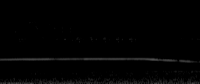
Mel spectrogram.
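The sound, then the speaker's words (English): A sheriff's police car siren in California wails in one long, steady tone that slowly dips near the end, over a constant background hum, with no one talking. “Turn off your fucking siren, Dad.”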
